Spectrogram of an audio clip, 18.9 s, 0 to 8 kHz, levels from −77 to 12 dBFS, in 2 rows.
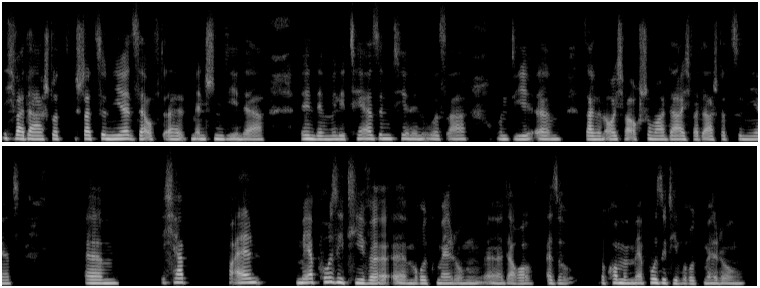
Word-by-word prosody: „Ich 220 -1 -4
war 210 -2 +7
da 195 -1 +3
stat 200 +1 -2
stationiert.“ 210 0 +4
Ist 195 - -11
ja 195 - +3
oft, 185 - -7
halt, 190 +2 -1
Menschen, 200 0 +1
die 195 +1 -1
in 190 - 0
der - - -2 0.4
in 205 -1 +5
dem 185 -1 +1
Militär 210 +3 0
sind, 210 0 +2
hier 215 -1 -3
in 200 - +1
den 195 0 +1
USA 200 -1 -3 0.4
und 195 -1 -2
die, 190 -1 +1
ähm, 190 -1 0 0.2
sagen 190 -1 +2
dann: - - -1
„Oh, 210 - +1
ich 190 - -1
war - - +1
auch - - -3
schonmal 190 -2 0
da. 190 - +1
Ich 185 - -2
war 195 - -3
da 180 - -1
stationiert.“ 180 -1 -4 0.8
Ähm, 190 -1 +3 0.5
ich 215 +2 -10
habe 230 -2 +4 0.5
vor - - -6
allem 225 -1 +4 0.4
mehr 215 +2 +4
positive, 210 -6 +2
ähm, 180 -1 -1
Rückmeldungen, 180 +1 -2
äh, 195 -3 -4
darauf 170 -1 -3
also, 180 +3 -6 0.3
bekomme 195 +1 +2
mehr 190 +1 0
positive 190 -3 0
Rückmeldungen. 175 0 -4
195 Hz, 165 wpm, -22 LUFS, 185-205 Hz, 0.8 s, war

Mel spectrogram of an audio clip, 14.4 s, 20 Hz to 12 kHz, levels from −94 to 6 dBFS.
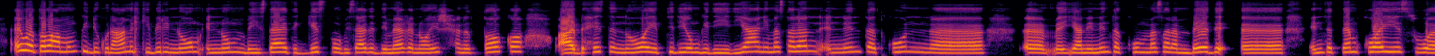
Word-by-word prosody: أيوه 365 -2 +7
طبعًا، 315 -1 +5
ممكن 295 0 -2
يكون 255 -2 -3
عامل 260 +6 0
كبير 260 +1 -4
النوم، 265 +2 -1
النوم 250 +2 -2
بيساعد 235 +3 +1
الجسم 245 +6 -4
وبيساعد 250 0 -1
الدماغ 235 +2 -1
إن 235 - -2
هو 230 0 -1
يشحن 250 0 -5
الطاقة 280 +6 0 0.4
آآ 225 - +8
بحيث 275 +6 -2
إن 240 -3 -1
هو 255 +4 +3
يبتدي 260 -1 0
يوم 255 -1 +2
جديد، 220 -3 -2
يعني 280 +3 0
مثلًا 310 +3 -1
إن 240 +2 -5
أنت 285 +2 -3
تكون 265 0 -3
آآ 220 -1 +1 0.7
يعني 225 +1 +1
إن 230 - +1
أنت 280 +2 -3
تكون 255 0 -4
مثلًا 260 -3 -1
بادئ 275 - +4
آآ 220 0 +2 0.3
إن 210 - -1
أنت 250 +3 -1
تنام 260 +2 0
كويس 280 +1 +2
و 245 - -5
255 Hz, 170 wpm, -23 LUFS, 230-275 Hz, 0.7 s, آآ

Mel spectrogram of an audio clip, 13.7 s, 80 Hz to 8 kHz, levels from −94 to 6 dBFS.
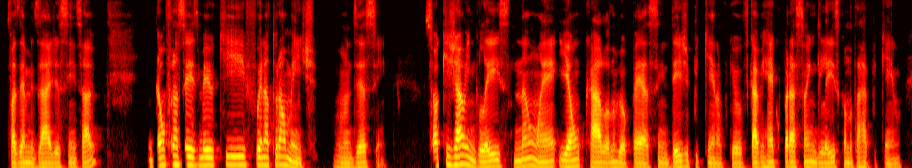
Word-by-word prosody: fazer 90 0 +1
amizade, 90 -1 0
assim, 90 +1 -5
sabe. 85 - -2 0.8
Então, 130 - +2
o - - 0
francês 145 -2 +2
meio 140 0 +3
que 145 +1 0
foi 150 -2 +1
naturalmente, 135 - 0 0.2
vamos 90 -3 -4
dizer 90 +2 0
assim. 95 0 -6 0.6
Só 130 - 0
que, 150 +3 -4
já 145 +2 +6
o - - +2
inglês, 110 -2 +1
não 115 +2 0
é, 95 +3 +1
e 110 0 -1
é 110 - +8
um 115 +2 +1
calo 95 -5 +3
no 95 - -3
meu 90 -4 0
pé 85 +1 +1
assim, 85 +2 -5
desde 105 +5 0
pequeno, 90 -4 -7
porque 85 +2 -9
eu 85 0 -1
ficava 90 +1 +2
em - - -2
recuperação 95 0 0
em 100 - 0
inglês 90 +1 -2
quando 95 -2 -5
eu - - -4
estava 90 +2 -3
pequeno, 80 -1 -10
95 Hz, 185 wpm, -26 LUFS, 90-120 Hz, 0.8 s, é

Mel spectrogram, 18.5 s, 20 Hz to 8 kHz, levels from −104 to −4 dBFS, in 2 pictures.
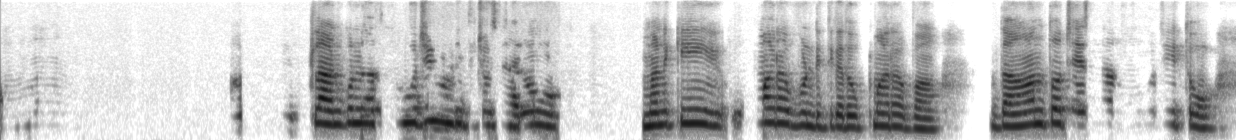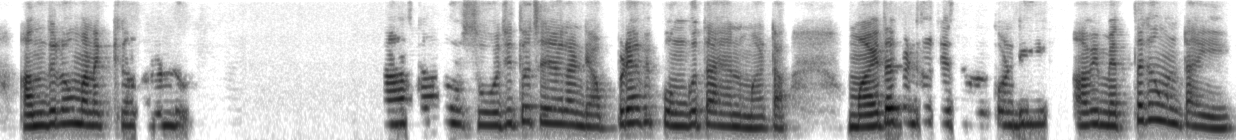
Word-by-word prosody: అమ్మో! 205 +5 -22 1.5
అది 415 -1 -19
ఎట్లా 280 -8 +2
అనుకున్నారు, 270 +1 +1
సూజీ 280 +1 0
ఉండిద్ది 270 -5 0
చూశారు, 235 0 -2 0.9
మనకి 250 +3 +1 0.4
ఉప్మా 285 -9 -1
రవ్వుండిద్ది 230 -4 -1
గదా! 210 0 +2
ఉప్మా 235 +2 -1
రవ్వ, 195 -2 -2 0.7
దాంతో 255 +5 +3
చేస్తారు 255 +1 -5 0.2
సూజీతో. 250 -3 -7 0.5
అందులో 260 +3 +3
మనకా 240 0 -1 0.2
2 235 +1 -1 1.5
కాదు 265 +1 +3
కాదు. 295 0 -5 0.2
సూజీతో 245 +3 -1
చేయాలండి. 260 -5 +1
అప్పుడే 230 +7 +3
అవి 290 +1 -4
పొంగుతాయనమాట. 230 -5 +1 0.6
మైదా 225 +6 +8
పిండితో 295 +1 -5
చేశామనుకోండి, 250 -1 -4 0.4
అవి 245 +2 +3
మెత్తగా 280 +9 +1
ఉంటాయి. 240 -7 0
245 Hz, 105 wpm, -22 LUFS, 230-270 Hz, 1.5 s, మైదా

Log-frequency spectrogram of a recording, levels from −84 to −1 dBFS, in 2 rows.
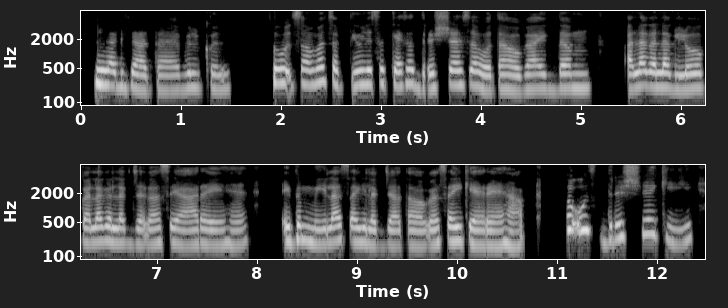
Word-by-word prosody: लग 225 -3 +6
जाता 180 -2 -1
है 180 0 -5
बिल्कुल, 190 -1 -4 0.4
तो 245 -2 +5
समझ 235 +4 +1
सकती 210 -3 -1
हूँ 225 - +4
जैसे 235 +1 +2
कैसा 225 +2 +2
दृश्य 195 +4 -1
ऐसा 225 0 +1
होता 185 -2 +1
होगा 185 +1 0
एकदम, 195 +1 -2 0.4
अलग-अलग 205 0 +3
लोग 190 +2 +1
अलग-अलग 190 -1 +2
जगह 180 +1 -2
से 190 0 -3
आ 170 0 -2
रहे 175 -1 -1
हैं, 175 0 -6 0.4
एकदम 210 +2 +3
मेला-सा 195 +3 0
ही 195 0 +2
लग 175 -2 -1
जाता 170 0 -2
होगा, 175 +2 0
सही 200 +1 +2
कह 175 -2 +2
रहे 170 0 +1
हैं 175 -2 0
आप। 160 - -5 0.4
तो 355 - +7
उस 345 -1 +4
दृश्य 245 +8 -1
की, 200 -1 -7
195 Hz, 185 wpm, -24 LUFS, 180-215 Hz, 0.4 s, तो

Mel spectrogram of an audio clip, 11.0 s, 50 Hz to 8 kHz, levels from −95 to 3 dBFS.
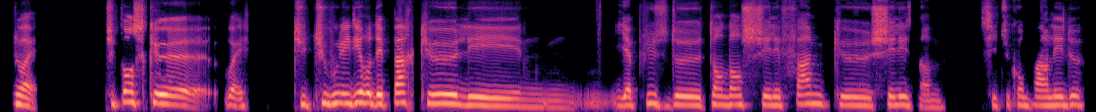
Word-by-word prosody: Ouais. 170 -8 +2 0.7
Tu 195 - -3
penses 230 +1 +2
que 205 - +4 0.2
ouais. 155 -4 -4 0.5
Tu 190 -4 -4
tu 220 - -2
voulais 210 +1 +2
dire 225 +2 +5
au 220 - +7
départ 210 +3 +3
que 205 -1 +5
les 165 -4 +1
mmh, 130 -4 -15 0.4
il 170 - -16
y 175 - -1
a 175 - +1
plus 180 -2 -6
de 180 -3 +1
tendance 185 -2 -3
chez 180 -1 -2
les 175 - -2
femmes 200 +3 -4
que 175 -2 -3
chez 175 +3 -1
les 180 -1 -2
hommes, 130 -1 -12 0.4
si 165 - -10
tu - - -12
compares 175 -1 -4
les 175 +1 -1
2? 180 0 -4
180 Hz, 175 wpm, -21 LUFS, 165-200 Hz, 0.7 s, au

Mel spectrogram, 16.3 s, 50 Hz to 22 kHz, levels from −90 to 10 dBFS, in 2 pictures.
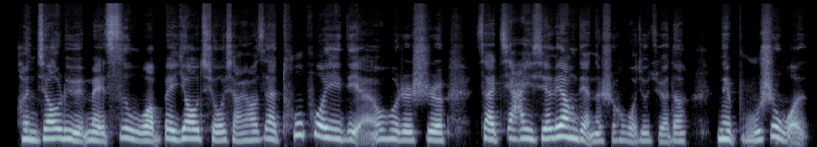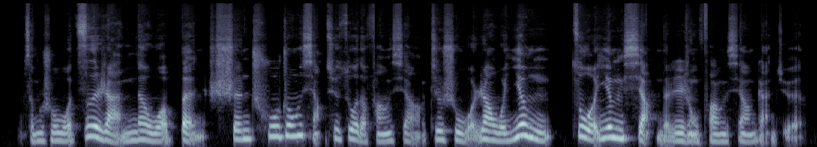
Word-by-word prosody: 很 205 -2 +1
焦 220 +3 +3
虑， 195 -6 +2
每 175 -3 +1
次 235 +7 -2
我 175 -6 +2
被 215 -3 +1
要 215 -1 +4
求 185 -3 -2
想 175 -3 -6
要 185 +1 -3
再 210 +1 -2
突 295 +11 -4
破 300 -4 +4
一 220 -3 +1
点， 200 +1 -3
或 210 -2 -1
者 185 0 0
是 185 -1 0 0.3
再 210 -4 +1
加 215 +3 -3
一 220 - +1
些 225 +3 +1
亮 255 -1 +7
点 185 -5 -1
的 165 - -2
时 175 - -10
候， 180 0 -10
我 160 -1 -6
就 175 0 -6
觉 160 -3 -8
得 170 +1 -5 0.3
那 210 -1 +2
不 185 - -5
是 265 +6 -2
我 250 - 0 0.3
怎 160 - -8
么 170 - -4
说， 175 +1 -5
我 170 0 -1
自 260 -1 +4
然 180 -1 -1
的， 195 -2 +1
我 165 -1 0
本 255 - +2
身 210 -4 -3
初 265 +4 -2
衷 280 +1 +3
想 290 - -7
去 220 - -7
做 205 -2 -1
的 155 - -3
方 160 +1 -4
向， 175 0 -10
就 200 - -2
是 195 -1 -6
我 175 - -2
让 200 -3 +2
我 165 - +2
硬 245 +1 +4 0.2
做、 250 -7 +3
硬 230 0 +5
想 225 +1 0
的 - - -5
这 170 -1 -1
种 - - -2
方 160 0 -4
向， 155 0 -6
感 - - -10
觉。 - - -12
200 Hz, 255 characters per minute, -22 LUFS, 175-225 Hz, 0.3 s, 亮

